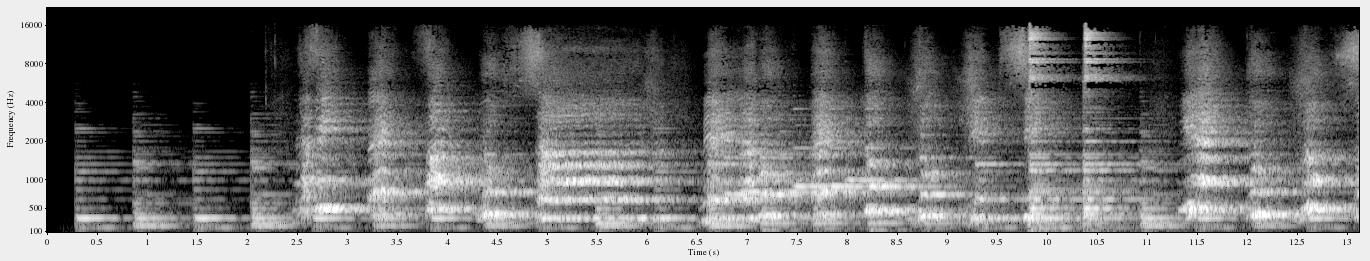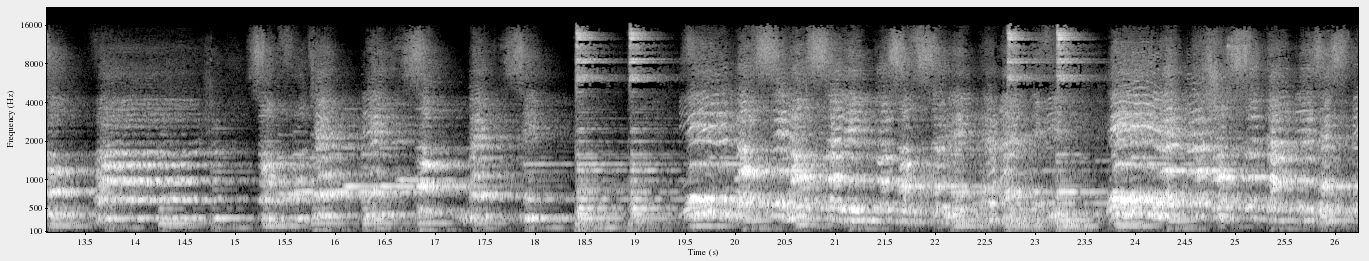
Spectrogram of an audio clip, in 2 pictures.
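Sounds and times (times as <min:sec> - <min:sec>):
choir singing: 0:02.4 - 0:26.2.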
